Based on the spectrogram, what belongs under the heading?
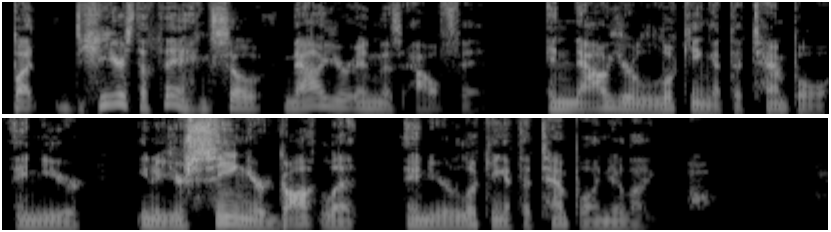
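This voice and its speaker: A man, a stuntman guest, telling set stories in an excited, animated way and acting out quoted dialogue. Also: mid-range voice, moderate pace, no echo, clean studio sound. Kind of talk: animated storytelling interview.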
